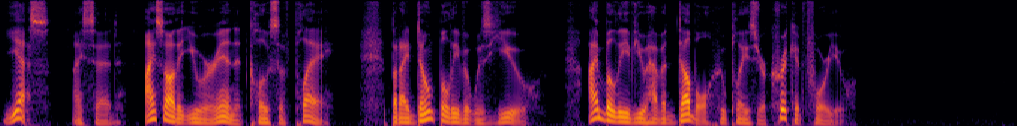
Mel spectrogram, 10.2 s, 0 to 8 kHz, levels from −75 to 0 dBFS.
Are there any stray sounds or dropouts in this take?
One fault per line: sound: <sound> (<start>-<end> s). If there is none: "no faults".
no faults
